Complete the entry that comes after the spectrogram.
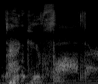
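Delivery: a soft prayer whisper; whispered thanks to the Father. Real, not acted. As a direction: breathe the thanks to God.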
